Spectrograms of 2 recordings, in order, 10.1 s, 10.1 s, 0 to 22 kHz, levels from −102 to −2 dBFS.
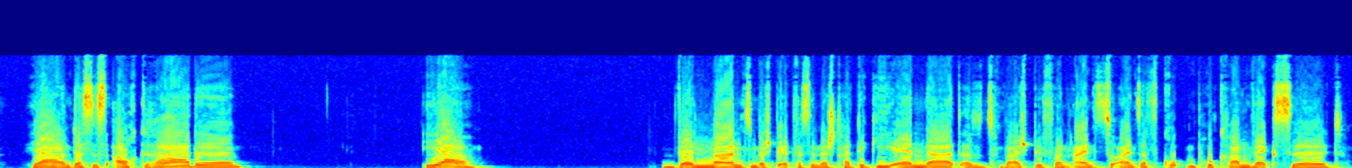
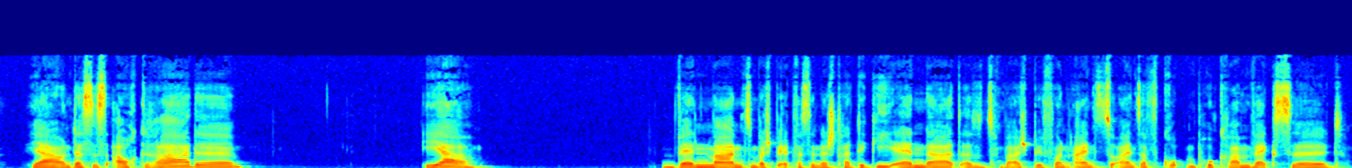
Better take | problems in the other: second | distortion; slight; 8% of the sound clipped

